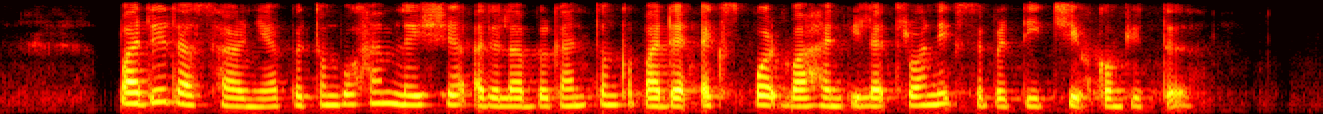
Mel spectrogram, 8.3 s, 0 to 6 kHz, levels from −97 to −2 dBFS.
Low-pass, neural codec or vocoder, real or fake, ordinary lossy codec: 5.4 kHz; codec, 16 kHz, 4.8 kbps, FACodec; fake; Opus, 64 kbps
